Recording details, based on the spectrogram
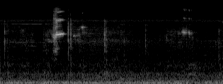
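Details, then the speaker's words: Nunchucks with no bearings, the aluminium joint rubbing metal to metal: a few short, thin, high squeaks as the joint is worked; it binds up and won't spin freely. "that squeaking come a flop around I did not like that I was so disappointed whenever you're swinging them and they bind up"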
